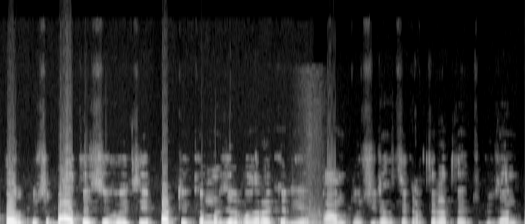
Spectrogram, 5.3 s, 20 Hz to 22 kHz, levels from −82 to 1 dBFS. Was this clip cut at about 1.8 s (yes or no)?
no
